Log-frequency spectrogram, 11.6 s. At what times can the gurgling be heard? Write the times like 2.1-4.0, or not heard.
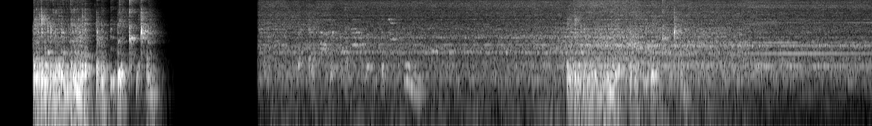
0.4-2.0, 7.5-9.2.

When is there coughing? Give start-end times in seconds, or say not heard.
4.0-5.7.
